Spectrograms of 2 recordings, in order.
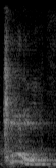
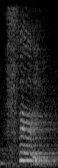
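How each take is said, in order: First: The word begins with a K sound. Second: The word begins with an S sound. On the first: The speaker calls it wrong. "not kitty" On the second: The speaker calls it right. "it's city"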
